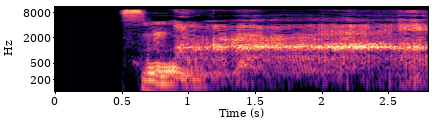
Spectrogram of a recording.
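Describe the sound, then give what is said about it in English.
A loud snore from a queen sleeping in her bed bursts in after a brief silence: a throaty voiced snort that stretches into a long, steady rasping breath, likely a person's voice imitating the snoring. “Her snores are terrifying.”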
